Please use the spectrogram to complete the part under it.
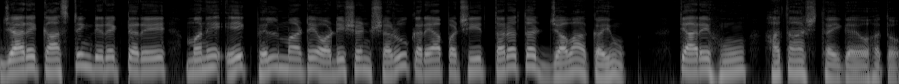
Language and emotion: Gujarati, sad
